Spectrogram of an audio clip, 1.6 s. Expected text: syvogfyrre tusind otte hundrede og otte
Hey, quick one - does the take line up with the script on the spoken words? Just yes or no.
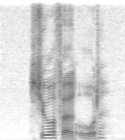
no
